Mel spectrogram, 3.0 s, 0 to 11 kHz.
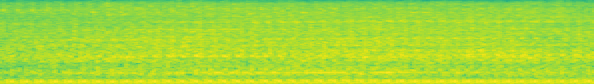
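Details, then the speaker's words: John Deere Z525 mower after 100+ hours in dusty conditions, just serviced with new air, fuel and oil filters, spark plugs and oil; new fuel filter priming, deep steady single-cylinder thrum, runs smoothly, normal running. "it's gonna take a minute for that new fuel filter to Prime up it might actually stall out but I guess we'll find out this machine tends to be a pretty good running machine"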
